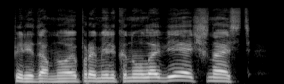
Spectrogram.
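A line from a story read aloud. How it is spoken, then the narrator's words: Shouting. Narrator (Russian): кричала она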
